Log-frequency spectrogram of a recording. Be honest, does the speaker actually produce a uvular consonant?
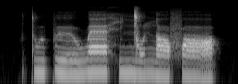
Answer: no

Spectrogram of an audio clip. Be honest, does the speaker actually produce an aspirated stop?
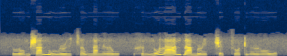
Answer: no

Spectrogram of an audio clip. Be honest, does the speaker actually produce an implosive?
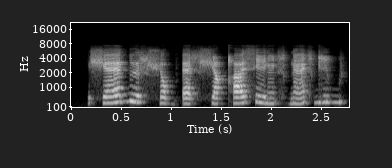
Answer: yes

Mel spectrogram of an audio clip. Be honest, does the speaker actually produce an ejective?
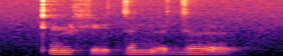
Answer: yes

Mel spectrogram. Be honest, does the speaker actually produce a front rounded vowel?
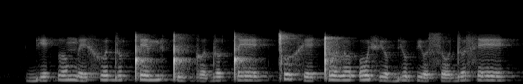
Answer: no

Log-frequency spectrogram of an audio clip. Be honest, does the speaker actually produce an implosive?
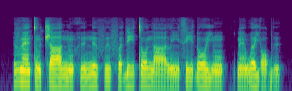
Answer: yes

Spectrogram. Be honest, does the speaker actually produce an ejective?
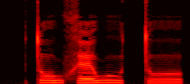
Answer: no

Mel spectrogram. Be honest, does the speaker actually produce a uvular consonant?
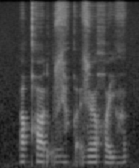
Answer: yes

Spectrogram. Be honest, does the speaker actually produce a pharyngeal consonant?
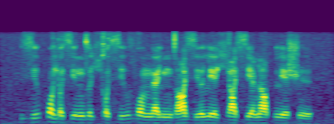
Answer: no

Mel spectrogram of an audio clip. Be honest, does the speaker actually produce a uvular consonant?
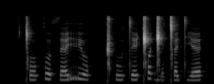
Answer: no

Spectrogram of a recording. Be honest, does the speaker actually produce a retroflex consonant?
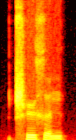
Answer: yes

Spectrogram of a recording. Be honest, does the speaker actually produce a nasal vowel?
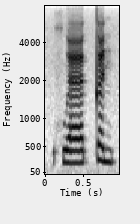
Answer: no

